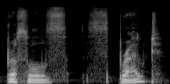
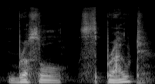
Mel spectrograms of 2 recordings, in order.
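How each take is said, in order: First: Brussels ends with a clear s sound. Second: Brussels is said without the final s. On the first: The speaker calls it right. "it's Brussels sprout" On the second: The speaker calls it wrong. "not Brussels sprout"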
